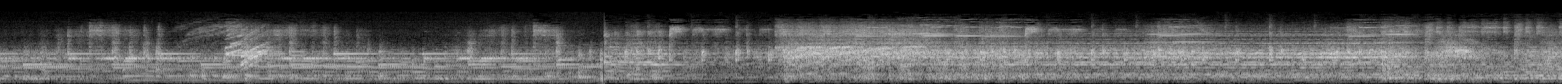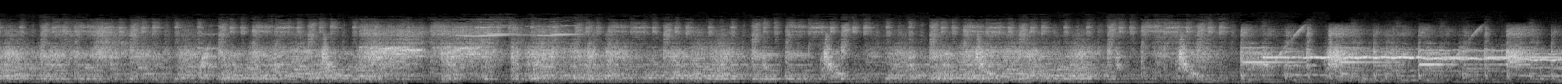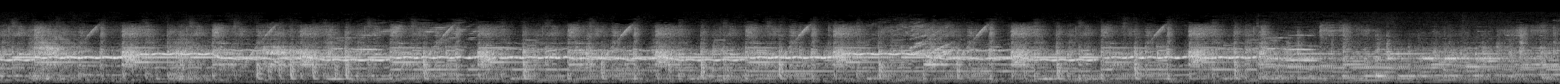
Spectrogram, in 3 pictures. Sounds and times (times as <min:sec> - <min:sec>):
Music: 0:00.0 - 0:46.8.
